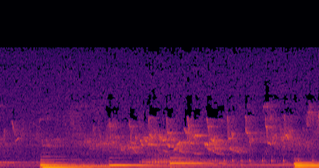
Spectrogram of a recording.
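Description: Slow, soft piano music: a chord struck about a second in and further notes twice after, each left to ring and fade. Songbirds chirp in quick runs of short high notes over the music.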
